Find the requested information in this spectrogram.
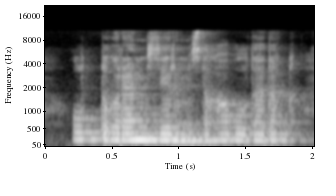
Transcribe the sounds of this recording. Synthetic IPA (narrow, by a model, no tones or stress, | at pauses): ʊlˠt̪ːəqɾæmɪzd̪e̞ɾɪmɪzd̪ɪqʰɑbəlˠd̪ɑd̪əq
